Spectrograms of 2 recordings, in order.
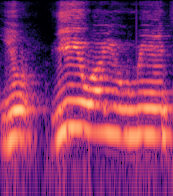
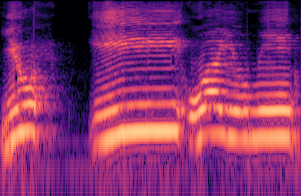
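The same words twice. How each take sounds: First: The vowel is kept short, not lengthened. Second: The vowel is held long and drawn out. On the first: The speaker calls it wrong. "salah ke betul? ... Sebab dia tak amalkan huruf ni" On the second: The speaker calls it right. "Jadi mesti baca pan... Panjang"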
